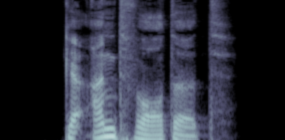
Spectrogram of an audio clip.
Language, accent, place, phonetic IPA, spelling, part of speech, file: German, Germany, Berlin, [ɡəˈʔantˌvɔʁtət], geantwortet, verb, De-geantwortet.ogg
- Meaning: past participle of antworten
